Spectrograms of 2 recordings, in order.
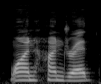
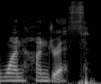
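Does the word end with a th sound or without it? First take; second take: without; with. First: The word ends without a th sound. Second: The word ends with a th sound. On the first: The speaker calls it wrong. "We don't say one hundred" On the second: The speaker calls it right. "We say one tenth or one hundredth"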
